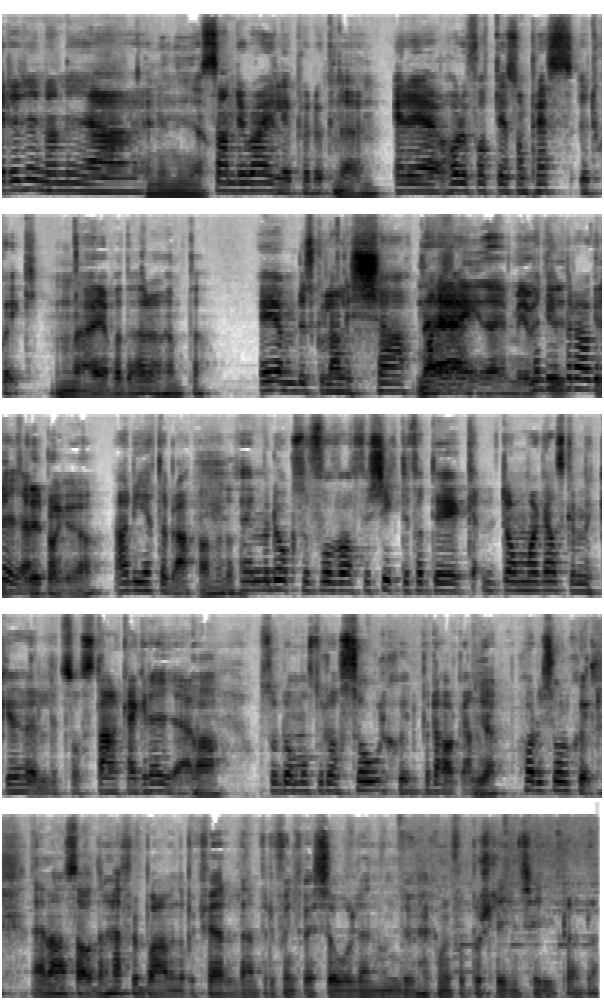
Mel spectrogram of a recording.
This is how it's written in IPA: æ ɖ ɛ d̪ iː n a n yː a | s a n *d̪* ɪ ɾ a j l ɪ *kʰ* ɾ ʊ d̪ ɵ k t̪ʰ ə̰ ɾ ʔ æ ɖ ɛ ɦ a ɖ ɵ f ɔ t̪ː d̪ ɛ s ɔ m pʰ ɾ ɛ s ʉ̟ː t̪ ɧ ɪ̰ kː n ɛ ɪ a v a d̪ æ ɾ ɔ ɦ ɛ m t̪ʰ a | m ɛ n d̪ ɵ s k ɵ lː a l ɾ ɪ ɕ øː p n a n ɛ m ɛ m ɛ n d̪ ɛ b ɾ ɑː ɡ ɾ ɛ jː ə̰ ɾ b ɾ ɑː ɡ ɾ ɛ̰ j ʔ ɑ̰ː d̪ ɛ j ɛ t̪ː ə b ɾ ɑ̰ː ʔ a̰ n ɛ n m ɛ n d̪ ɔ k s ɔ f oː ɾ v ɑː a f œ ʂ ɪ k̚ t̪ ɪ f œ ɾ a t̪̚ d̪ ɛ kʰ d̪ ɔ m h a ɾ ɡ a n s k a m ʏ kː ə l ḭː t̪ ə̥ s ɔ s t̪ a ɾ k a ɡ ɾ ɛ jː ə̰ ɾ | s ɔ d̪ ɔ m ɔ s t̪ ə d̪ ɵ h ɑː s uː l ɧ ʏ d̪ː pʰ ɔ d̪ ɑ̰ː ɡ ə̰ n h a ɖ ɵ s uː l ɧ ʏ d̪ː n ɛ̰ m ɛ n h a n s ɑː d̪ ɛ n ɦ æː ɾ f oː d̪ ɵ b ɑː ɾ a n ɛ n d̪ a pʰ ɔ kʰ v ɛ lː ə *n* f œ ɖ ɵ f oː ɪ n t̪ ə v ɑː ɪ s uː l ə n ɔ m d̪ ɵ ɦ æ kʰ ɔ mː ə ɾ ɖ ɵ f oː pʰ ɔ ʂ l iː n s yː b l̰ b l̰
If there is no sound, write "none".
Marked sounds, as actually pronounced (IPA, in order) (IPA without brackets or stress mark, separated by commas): d̪, pʰ, n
